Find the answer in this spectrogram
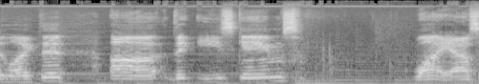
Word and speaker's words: Ys: The East games, YS, a lot of people will go and pronounce it a different way, but it's East.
